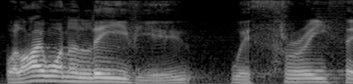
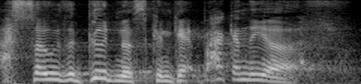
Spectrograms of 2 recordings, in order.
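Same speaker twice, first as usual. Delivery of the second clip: imitating dad's Norfolk speech, higher-pitched; raised-pitch Norfolk accent; 7 semitones higher, 5 dB louder than usual. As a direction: answer like a Norfolk farmer. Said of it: "in his Norfolk accent".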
